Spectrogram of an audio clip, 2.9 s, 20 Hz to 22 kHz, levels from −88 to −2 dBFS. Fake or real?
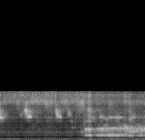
fake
